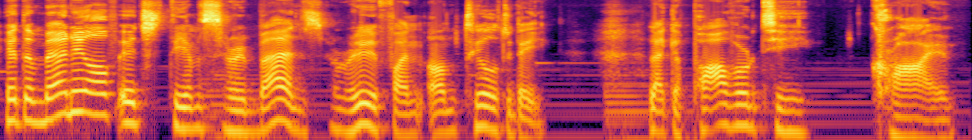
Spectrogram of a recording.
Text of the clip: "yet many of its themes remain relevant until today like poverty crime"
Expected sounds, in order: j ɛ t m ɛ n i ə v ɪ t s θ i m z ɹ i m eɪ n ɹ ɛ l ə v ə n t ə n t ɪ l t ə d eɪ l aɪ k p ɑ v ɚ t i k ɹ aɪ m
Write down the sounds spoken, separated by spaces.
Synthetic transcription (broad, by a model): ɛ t m ɛ n i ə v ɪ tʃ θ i m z ɹ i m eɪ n ɹ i l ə f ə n ə n t ɪ l t ə d eɪ l aɪ k p ɑ v ɚ t i k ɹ aɪ m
